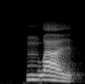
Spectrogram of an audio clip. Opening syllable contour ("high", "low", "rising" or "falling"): falling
